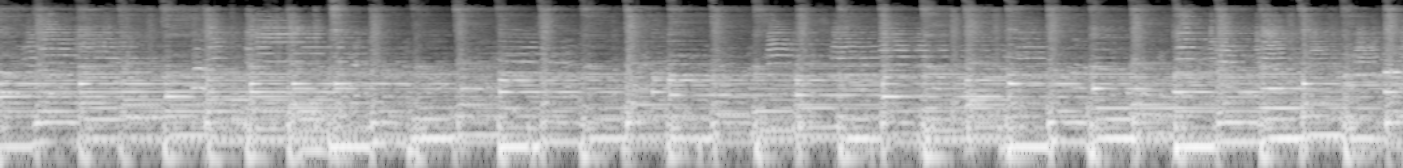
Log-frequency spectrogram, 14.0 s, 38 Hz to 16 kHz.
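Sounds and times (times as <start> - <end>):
bass guitar notes: 0.0 - 14.0
drums: 0.0 - 14.0
guitar: 0.0 - 14.0.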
